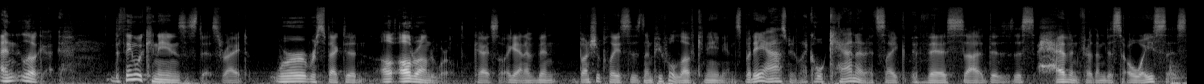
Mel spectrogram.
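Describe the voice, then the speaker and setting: Lively in intonation, a man speaks fairly quickly at a fairly low pitch. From Quebec, French Canadian. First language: French. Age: 30s. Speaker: company CEO. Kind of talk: podcast interview.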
